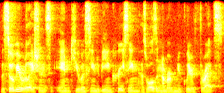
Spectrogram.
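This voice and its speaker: Bright-voiced man reading news, echoey room. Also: lowish voice, a little fast. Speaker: newsreader. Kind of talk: amateur scripted newsreel narration. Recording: echoey room with faint background noise.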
